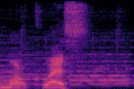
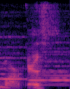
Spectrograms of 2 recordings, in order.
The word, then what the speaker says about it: Marcus: Well, she knows the correct pronunciation of Marcus, which is more Marquess.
